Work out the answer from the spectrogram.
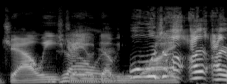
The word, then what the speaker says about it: Jowy: Joey, but it's spelled Jowy, Jowy. Well, which I like, because it makes it feel different, I guess. Yeah, it's supposed to be pronounced Joey.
